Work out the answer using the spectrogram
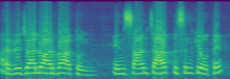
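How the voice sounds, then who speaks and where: A woman's voice: on the high side, fairly even intonation, moderate pace. A woman scholar giving religious teaching on a talk show, explaining point by point and repeating key phrases. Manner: didactic, explaining in numbered points with repetition. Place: TV broadcast studio.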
